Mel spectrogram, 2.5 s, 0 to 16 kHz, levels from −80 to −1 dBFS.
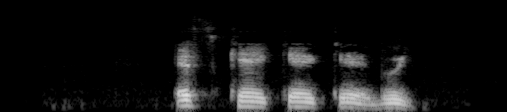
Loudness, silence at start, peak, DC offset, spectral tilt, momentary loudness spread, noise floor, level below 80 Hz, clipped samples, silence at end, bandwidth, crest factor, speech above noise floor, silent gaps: -24 LUFS; 0.9 s; -6 dBFS; under 0.1%; -8 dB/octave; 9 LU; -70 dBFS; -58 dBFS; under 0.1%; 0.5 s; 7.2 kHz; 20 dB; 48 dB; none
